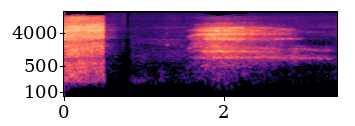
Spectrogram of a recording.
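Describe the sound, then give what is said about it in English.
A deep breath in and out during a guided breathing exercise. A brief, loud rush of air cuts off sharply, then after a pause comes a longer, softer, sighing exhale that fades gradually. “So take another deep breath in and out.”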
